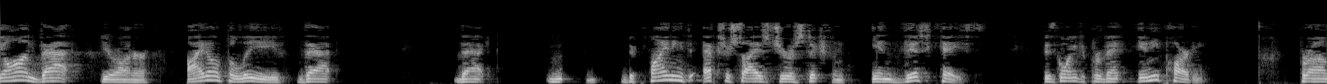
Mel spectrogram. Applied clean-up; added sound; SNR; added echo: neural mask model DeepFilterNet 3.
